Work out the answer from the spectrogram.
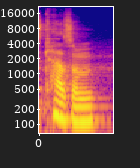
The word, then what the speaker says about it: chasm: claiming it though i always thought it was pronounced chasm well the thing is i think it's chasm i'll look it up sure we're looking at things all the time so it should be pronunciation of it which if i look it up in the dictionary there we go it is chasm that's strange it has um but why is chase chase but chasm isn't chasm interesting right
